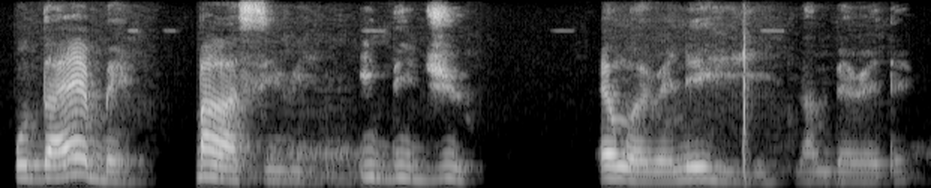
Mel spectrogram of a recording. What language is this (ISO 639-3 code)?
ibo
